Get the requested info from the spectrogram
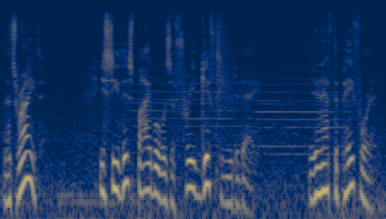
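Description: An actor playing a kindly, assured street evangelist, reassuring and earnest, in an audio drama. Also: male voice, mid-range voice, animated, moderate pace, darkish tone, faint music behind, natural voice.

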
